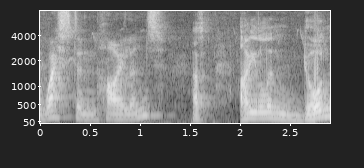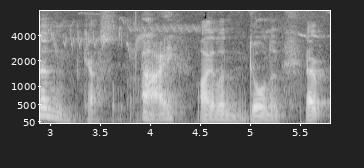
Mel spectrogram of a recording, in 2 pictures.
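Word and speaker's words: Eilean Donan: is in the western highlands island castle aye island dornan now it's not that we know how to pronounce it but i spoke to a really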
